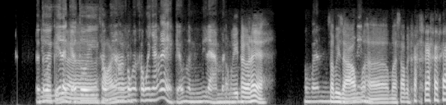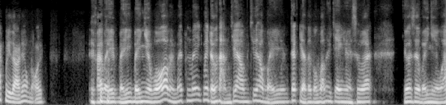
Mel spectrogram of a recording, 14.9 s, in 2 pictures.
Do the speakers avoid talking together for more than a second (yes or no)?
no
